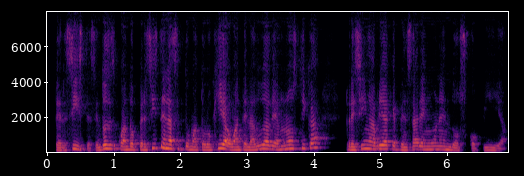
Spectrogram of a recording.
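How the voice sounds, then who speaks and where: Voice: mid-range voice, dark tone. A medical exam-prep lecturer who repeats key terms and keeps checking in with listeners. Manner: drills terms by repeating them, tags lines with 'ya?' and 'ojo'. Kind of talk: recorded lecture.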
